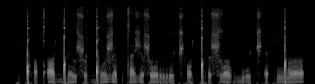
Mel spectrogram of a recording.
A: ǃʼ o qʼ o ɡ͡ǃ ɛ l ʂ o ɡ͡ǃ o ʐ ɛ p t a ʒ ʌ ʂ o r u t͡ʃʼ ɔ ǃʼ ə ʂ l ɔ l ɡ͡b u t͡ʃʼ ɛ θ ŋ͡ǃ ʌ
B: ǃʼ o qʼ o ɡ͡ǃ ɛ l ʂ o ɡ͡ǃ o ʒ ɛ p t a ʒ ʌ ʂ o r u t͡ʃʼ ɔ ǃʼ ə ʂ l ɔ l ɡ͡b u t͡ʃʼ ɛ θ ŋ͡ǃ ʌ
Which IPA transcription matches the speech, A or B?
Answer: A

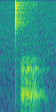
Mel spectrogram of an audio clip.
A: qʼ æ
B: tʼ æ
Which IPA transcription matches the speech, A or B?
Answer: B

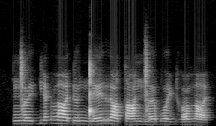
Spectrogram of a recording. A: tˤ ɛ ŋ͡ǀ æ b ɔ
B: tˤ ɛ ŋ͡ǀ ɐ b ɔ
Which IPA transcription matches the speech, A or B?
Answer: B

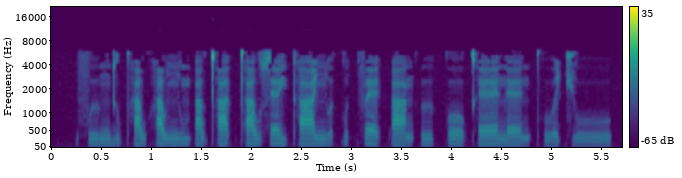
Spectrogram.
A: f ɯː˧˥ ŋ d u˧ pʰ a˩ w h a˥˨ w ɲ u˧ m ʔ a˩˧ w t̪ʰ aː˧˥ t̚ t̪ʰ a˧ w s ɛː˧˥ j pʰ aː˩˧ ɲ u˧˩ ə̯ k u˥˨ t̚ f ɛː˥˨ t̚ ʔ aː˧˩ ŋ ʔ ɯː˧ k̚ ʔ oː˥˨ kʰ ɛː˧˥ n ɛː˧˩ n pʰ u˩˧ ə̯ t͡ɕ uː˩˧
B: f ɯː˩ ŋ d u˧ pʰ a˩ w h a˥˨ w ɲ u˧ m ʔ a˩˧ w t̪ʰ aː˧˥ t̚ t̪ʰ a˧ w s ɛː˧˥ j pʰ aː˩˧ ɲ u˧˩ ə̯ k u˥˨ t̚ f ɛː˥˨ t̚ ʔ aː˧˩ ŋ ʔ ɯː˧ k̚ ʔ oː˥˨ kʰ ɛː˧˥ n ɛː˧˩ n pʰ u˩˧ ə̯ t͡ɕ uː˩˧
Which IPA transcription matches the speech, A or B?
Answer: B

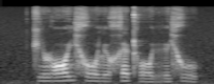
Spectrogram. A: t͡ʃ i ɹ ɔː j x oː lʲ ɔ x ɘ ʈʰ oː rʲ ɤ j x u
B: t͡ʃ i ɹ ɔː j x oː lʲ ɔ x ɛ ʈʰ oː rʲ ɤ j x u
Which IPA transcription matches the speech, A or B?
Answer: B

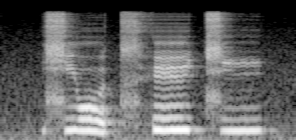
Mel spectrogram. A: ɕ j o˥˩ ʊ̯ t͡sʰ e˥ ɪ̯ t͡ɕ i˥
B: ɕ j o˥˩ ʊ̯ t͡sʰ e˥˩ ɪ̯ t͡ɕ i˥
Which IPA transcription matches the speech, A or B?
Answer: A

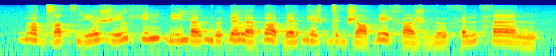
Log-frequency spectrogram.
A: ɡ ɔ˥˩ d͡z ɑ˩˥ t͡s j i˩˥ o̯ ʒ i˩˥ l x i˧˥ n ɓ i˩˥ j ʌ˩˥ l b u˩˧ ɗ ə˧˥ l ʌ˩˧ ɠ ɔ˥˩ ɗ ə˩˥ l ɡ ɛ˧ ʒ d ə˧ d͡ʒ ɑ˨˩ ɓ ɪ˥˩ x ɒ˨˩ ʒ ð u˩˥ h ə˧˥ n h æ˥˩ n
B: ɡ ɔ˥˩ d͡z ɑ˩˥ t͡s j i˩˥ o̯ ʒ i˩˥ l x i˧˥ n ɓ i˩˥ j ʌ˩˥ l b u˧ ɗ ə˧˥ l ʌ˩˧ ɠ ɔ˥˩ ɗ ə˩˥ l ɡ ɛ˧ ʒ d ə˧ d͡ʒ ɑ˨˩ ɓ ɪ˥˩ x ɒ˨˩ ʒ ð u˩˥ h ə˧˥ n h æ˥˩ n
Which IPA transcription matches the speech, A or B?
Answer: A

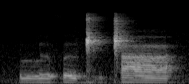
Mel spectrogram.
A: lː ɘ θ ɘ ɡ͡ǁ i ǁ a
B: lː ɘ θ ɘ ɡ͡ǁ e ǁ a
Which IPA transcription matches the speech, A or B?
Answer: A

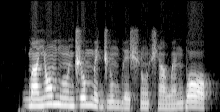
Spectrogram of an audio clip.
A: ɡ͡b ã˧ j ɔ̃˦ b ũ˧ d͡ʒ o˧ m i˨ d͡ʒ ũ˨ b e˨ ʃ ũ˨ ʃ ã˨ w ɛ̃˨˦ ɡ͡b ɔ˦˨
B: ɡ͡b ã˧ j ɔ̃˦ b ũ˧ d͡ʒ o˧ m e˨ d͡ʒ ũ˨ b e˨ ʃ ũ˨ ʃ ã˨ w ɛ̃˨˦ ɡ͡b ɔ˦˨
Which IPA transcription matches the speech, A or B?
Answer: B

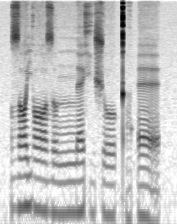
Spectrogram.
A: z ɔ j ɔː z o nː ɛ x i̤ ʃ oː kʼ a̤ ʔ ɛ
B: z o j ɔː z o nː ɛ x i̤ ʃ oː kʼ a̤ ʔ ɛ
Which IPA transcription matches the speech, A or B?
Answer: A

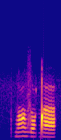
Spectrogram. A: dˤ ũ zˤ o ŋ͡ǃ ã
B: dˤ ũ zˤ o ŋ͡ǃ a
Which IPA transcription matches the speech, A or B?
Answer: B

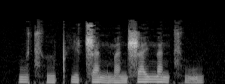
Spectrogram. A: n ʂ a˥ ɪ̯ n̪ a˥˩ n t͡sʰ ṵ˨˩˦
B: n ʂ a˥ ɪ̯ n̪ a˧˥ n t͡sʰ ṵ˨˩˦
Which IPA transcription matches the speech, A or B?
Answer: A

